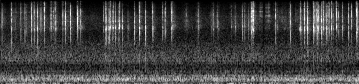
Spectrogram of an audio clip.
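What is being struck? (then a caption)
Round hairbrush with plastic and metal bristles. Fingertips and nails scratch and flick across the plastic and metal bristles of a round hairbrush with a glossy amber plastic handle, held in one hand. The result is a dense, continuous patter of quick, bright ticks and scratches over a steady low hum.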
